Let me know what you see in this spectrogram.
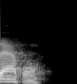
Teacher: English you're just not aware of it say the word Apple notice when you say it you got a kind of little catch in your throat at the beginning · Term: glottal stop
